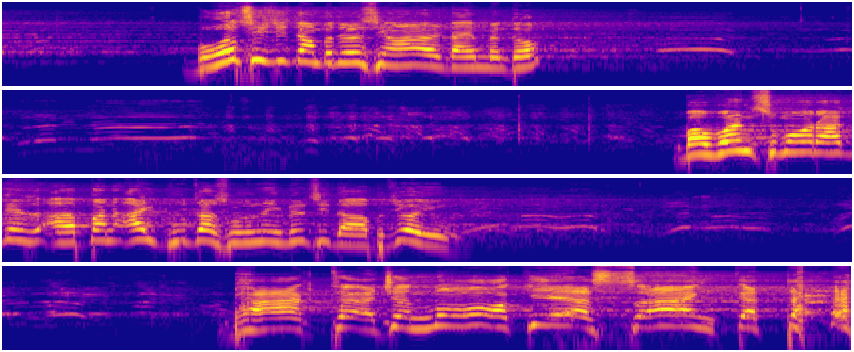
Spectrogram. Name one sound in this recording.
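A middle-aged man sings loudly into a microphone, amplified through loudspeakers.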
